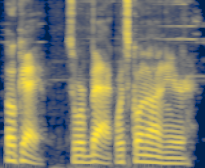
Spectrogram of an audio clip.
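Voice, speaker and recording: A man's voice: on the low side, brisk, darkish tone. A man hosting a stream, casually explaining a radio play's scenes to viewers. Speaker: stream host narrating a radio play.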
